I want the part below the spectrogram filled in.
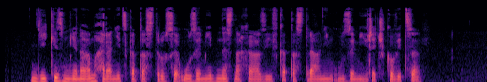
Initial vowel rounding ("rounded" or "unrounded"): unrounded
